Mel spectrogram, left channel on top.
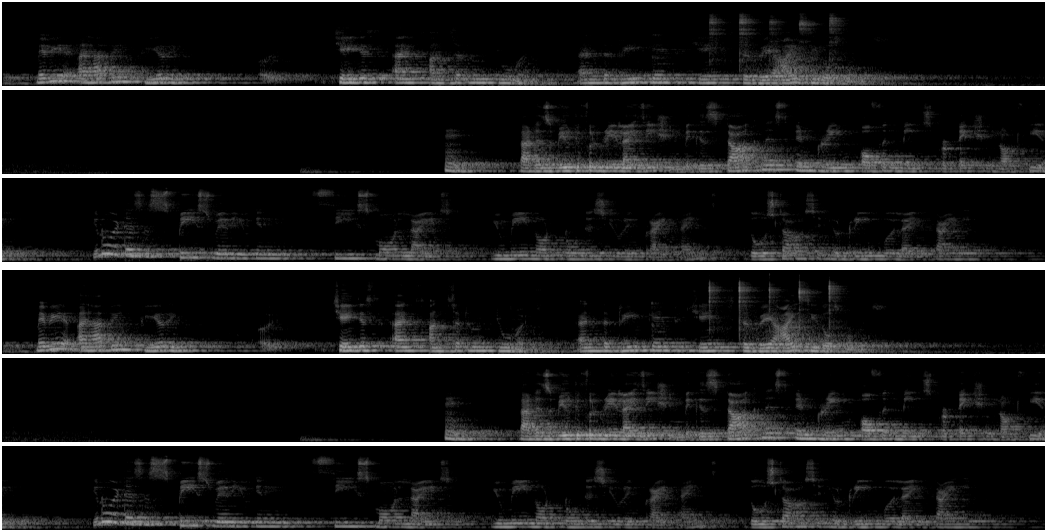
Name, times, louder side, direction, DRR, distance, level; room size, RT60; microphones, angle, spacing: voice 1, 0.3-2.0 2.6-2.8 3.3-5.3 5.7-8.8, right 1 dB, 40° right, 4 dB, 0.7 m, -34 dB
Fire, 4.1-11.4, right 5 dB, 85° right, 1.6 m, -51 dB
voice 2, 15.6-20.9 21.8-25.3 25.7-27.9 28.3-30.5, right 1 dB, 5° right, 2 dB, 0.8 m, -37 dB
7.5 x 6.0 x 5.9 m, 2.2 s
head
